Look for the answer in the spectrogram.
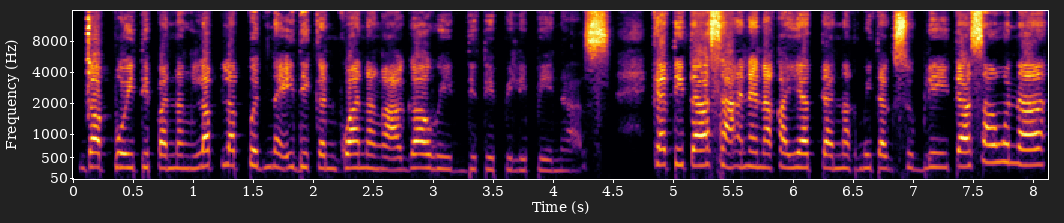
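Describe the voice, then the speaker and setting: A woman's voice: high-pitched, moderate pace, no echo, lightly acted. A woman with a Filipino accent playing a worried, pleading parent of a troubled grown child in a radio-style drama.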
